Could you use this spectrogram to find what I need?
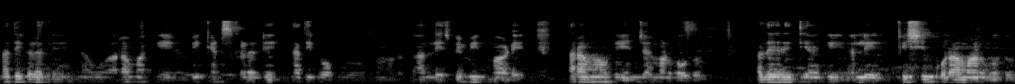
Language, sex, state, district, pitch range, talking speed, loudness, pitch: Kannada, male, Karnataka, Bellary, 110-115 Hz, 105 wpm, -27 LUFS, 110 Hz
